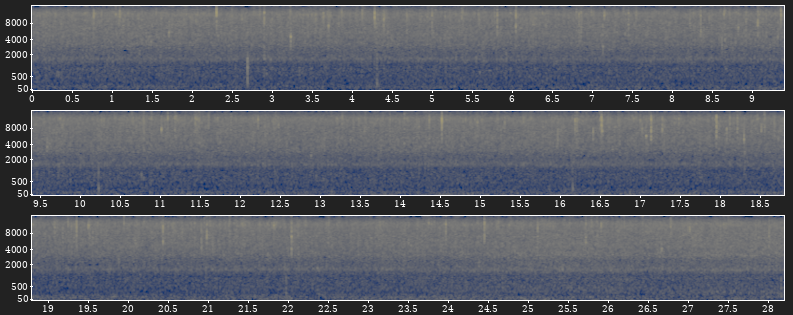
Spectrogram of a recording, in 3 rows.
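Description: Steady rain falling under a tree and onto wet ground and a puddle: an even hiss of rain with a few single, louder drops ticking out, near 3 s, 4 s and 10 s.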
